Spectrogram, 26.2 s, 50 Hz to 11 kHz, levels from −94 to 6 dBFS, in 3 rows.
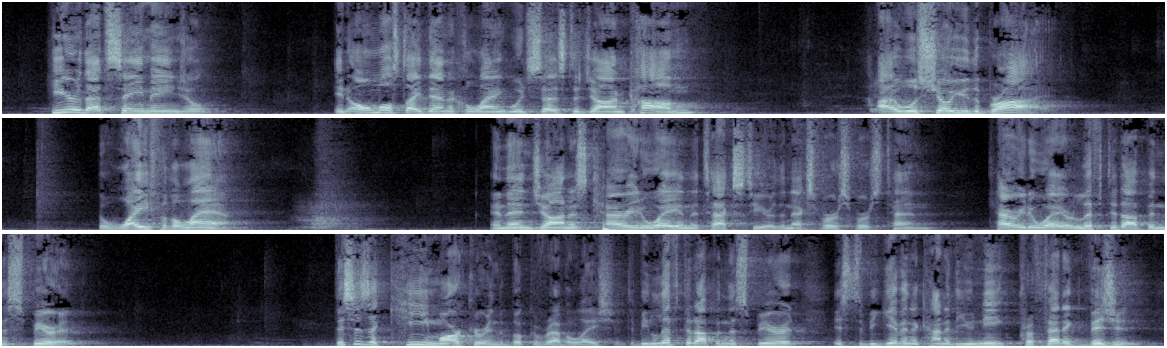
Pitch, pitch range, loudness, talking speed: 155 Hz, 120-175 Hz, -17 LUFS, 165 wpm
